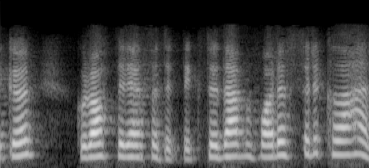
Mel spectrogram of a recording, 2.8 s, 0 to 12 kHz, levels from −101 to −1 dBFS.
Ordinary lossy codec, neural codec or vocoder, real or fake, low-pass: MP3, 48 kbps; codec, 16 kHz, 0.2 kbps, FocalCodec; fake; 7.2 kHz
